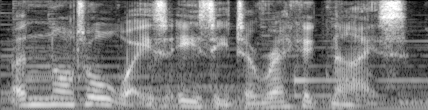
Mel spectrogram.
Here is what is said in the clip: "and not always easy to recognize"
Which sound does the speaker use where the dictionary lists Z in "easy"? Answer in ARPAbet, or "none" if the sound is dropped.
Z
